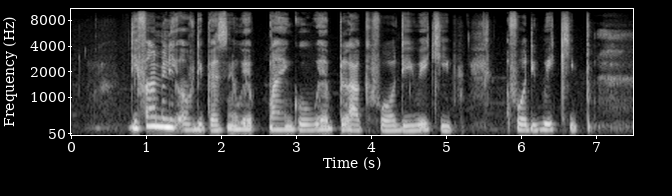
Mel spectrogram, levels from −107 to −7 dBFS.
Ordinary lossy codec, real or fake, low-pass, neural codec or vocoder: none; real; 9.9 kHz; none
